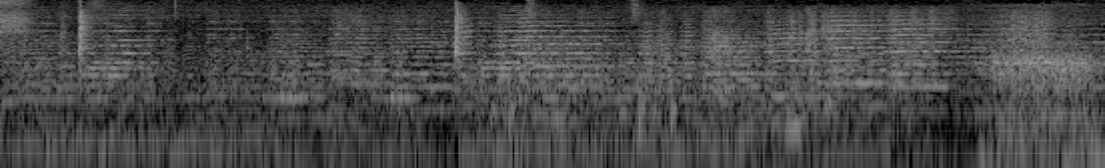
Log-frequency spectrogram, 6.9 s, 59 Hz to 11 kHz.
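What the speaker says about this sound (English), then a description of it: "pixel shatter" Digital pixel shatter effect as an enemy is destroyed in the 3DO game Lucienne's Quest, a short crash burst amid continuous game music and clicks, with a brighter swell near the end.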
